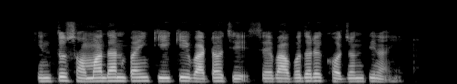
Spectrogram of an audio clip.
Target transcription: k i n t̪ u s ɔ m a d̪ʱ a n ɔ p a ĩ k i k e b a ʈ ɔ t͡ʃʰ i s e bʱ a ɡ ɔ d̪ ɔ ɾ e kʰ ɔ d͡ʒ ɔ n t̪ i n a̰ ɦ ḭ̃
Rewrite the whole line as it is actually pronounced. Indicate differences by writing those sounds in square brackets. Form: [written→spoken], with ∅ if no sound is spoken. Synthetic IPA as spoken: k i n t̪ u s ɔ m a d̪ʱ a n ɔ p a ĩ k i k [e→i] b a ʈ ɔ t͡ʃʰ i s e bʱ a [ɡ→b] ɔ d̪ ɔ ɾ e kʰ ɔ d͡ʒ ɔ n t̪ i n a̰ ɦ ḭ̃

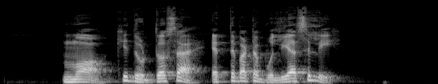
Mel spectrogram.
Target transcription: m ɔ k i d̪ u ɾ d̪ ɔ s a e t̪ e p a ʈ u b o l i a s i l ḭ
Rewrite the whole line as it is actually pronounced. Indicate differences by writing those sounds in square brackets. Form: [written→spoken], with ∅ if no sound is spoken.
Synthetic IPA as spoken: m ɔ k i d̪ u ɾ d̪ ɔ s a e t̪ e [p→b] a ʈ [u→ɔ] b [o→u] l i a s i l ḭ

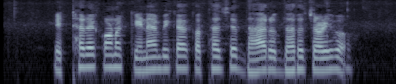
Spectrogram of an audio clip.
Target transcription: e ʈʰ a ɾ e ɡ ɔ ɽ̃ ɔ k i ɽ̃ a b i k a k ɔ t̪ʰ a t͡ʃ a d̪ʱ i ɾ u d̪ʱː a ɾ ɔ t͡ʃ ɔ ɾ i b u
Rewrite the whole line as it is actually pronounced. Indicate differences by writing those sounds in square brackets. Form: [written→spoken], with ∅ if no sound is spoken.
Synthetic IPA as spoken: e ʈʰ a ɾ e [ɡ→k] ɔ ɽ̃ ɔ k i ɽ̃ a b i k a k ɔ t̪ʰ a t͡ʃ [a→e] d̪ʱ [i→a] ɾ u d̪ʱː a ɾ ɔ t͡ʃ ɔ [ɾ→ɭ] i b [u→ɔ]

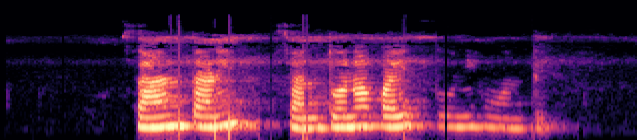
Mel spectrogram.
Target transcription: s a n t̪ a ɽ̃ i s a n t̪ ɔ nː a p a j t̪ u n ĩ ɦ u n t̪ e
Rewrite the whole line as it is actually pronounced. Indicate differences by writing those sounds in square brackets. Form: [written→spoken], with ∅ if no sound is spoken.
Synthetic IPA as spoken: s a n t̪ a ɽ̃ i s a n t̪ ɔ [nː→n] a p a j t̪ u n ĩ ɦ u n t̪ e

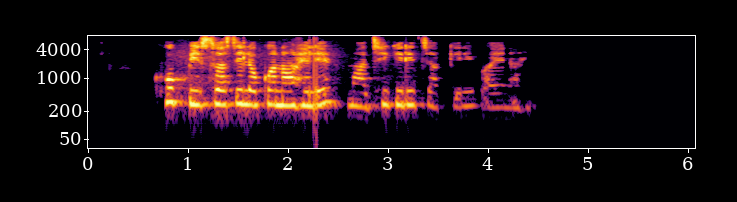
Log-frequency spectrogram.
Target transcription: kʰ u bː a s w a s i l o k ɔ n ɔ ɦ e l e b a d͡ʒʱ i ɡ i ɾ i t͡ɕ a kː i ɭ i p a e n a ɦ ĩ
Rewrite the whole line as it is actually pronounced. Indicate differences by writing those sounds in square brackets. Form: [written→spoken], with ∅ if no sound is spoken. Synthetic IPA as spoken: kʰ u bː [a→i] s w a s i l o k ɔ n ɔ ɦ e l e [b→m] a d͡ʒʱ i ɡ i ɾ i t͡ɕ a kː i [ɭ→ɾ] i p a e n a ɦ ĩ

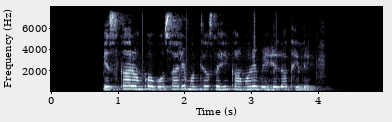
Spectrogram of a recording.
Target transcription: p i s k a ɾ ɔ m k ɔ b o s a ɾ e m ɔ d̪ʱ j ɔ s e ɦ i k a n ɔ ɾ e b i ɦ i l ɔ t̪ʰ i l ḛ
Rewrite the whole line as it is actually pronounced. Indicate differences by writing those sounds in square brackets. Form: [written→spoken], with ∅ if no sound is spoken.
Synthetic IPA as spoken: p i s k a ɾ ɔ [m→ŋ] k ɔ b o s a ɾ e m ɔ d̪ʱ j ɔ s e ɦ i k a [n→m] ɔ ɾ e b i ɦ i l ɔ t̪ʰ i l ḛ

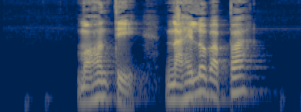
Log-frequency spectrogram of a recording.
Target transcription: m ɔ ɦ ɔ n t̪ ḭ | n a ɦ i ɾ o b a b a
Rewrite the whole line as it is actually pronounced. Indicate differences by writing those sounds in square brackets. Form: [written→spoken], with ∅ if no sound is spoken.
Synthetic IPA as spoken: m ɔ ɦ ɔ n t̪ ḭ | n a ɦ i [ɾ→l] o b a [b→p] a

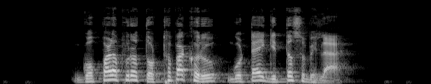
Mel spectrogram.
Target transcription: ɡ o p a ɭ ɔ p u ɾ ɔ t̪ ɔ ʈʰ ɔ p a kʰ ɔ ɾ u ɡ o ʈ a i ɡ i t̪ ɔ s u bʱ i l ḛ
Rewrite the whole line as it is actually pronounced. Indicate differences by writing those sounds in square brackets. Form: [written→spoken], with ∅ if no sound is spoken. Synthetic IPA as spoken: ɡ o p a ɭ ɔ p u ɾ ɔ t̪ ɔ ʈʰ ɔ p a kʰ ɔ ɾ u ɡ o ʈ a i ɡ i t̪ ɔ s u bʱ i l [ḛ→a̰]

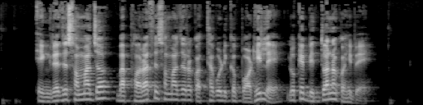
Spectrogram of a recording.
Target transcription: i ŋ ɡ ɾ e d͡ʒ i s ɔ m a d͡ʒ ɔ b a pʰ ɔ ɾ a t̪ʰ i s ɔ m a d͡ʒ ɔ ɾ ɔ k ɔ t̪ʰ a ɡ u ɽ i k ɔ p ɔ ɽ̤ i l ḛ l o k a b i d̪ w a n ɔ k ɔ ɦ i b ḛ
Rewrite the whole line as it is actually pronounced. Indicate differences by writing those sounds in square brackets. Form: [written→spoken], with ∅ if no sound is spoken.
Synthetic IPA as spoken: i ŋ ɡ ɾ e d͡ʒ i s ɔ m a d͡ʒ ɔ b a pʰ ɔ ɾ a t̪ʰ i s ɔ m a d͡ʒ ɔ ɾ ɔ k ɔ t̪ʰ a ɡ u ɽ i k ɔ p ɔ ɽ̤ i l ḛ l o k [a→e] b i d̪ w a n ɔ k ɔ ɦ i b ḛ

